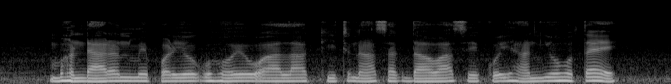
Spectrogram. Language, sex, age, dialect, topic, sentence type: Magahi, male, 18-24, Western, agriculture, question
